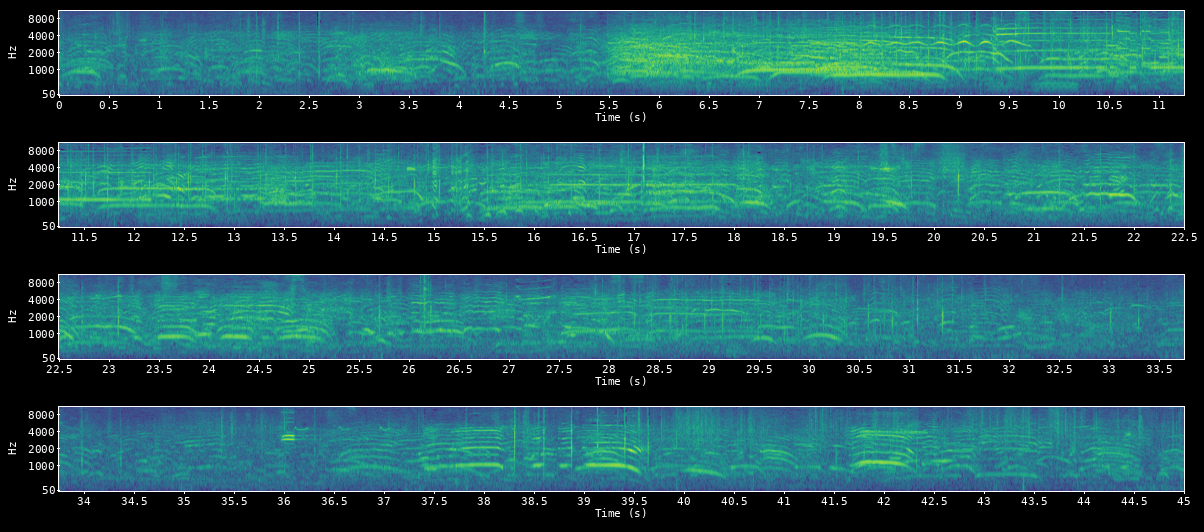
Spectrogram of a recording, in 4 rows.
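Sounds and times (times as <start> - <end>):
people shouting and calling out: 0.0 - 45.0.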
